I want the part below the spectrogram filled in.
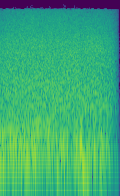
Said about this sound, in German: So, meine Lieben, in etwas alpineren Gelände, ich rede ein bisschen lauter, weil da unten ein jo, fetter Klammbach fließt.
